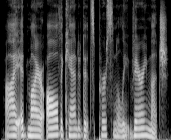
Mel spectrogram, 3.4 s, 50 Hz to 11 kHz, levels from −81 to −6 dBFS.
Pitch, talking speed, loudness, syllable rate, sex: 155 Hz, 140 wpm, -18 LUFS, 5.3 syllables/s, female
